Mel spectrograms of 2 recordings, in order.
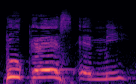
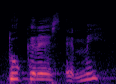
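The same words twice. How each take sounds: First: "Tú crees en mí" proclaimed loud, high and slow with stress on "Tú"; preacher lands the key phrase on the congregation, loud and slow; emphatic, slow preaching. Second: Said in the usual way. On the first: Shown as a demonstration. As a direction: hammer home "Tú crees en mí", each word drawn out. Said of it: "Esto no es un juego de palabras". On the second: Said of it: "Tú crees en mí" repeated".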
